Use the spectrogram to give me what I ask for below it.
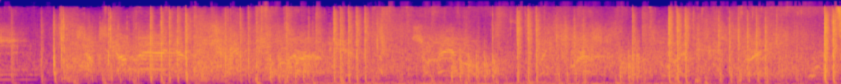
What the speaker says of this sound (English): Right, what are you shooting at now?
